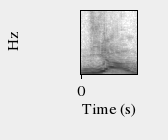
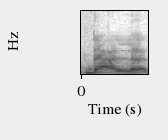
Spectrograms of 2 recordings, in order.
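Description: First: The diphthong starts with an i sound. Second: The diphthong starts with an e sound. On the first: The speaker calls it wrong. "nu este dial" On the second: The speaker calls it right. "dar deal"

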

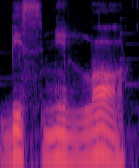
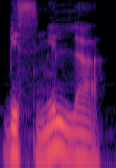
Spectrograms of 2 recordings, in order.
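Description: First: The l sound is pronounced thick and heavy. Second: The l sound is pronounced thin and light. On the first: The speaker calls it wrong. "and not" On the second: The speaker calls it right. "the Laam on the name of Allah subhanahu wa ta'ala will be pronounced in a thin sound"

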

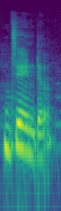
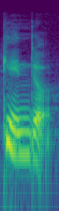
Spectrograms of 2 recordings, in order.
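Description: First: The word starts with a soft J sound. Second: The word starts with a hard G sound. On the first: The speaker calls it right. "It's gender" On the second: The speaker calls it wrong. "not gender"

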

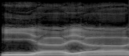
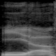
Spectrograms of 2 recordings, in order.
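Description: First: The vowel is stretched out long. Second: The vowel is kept short. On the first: The speaker calls it wrong. "অনেকে টেনে ফেলেন ভুলে, ইয়া ইয়া এভাবে বলে ফেলেন" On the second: The speaker calls it right. "না টেনে ইয়া ফা"

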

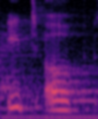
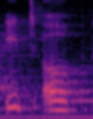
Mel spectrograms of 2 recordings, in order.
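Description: First: The two words are said separately. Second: The same.

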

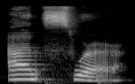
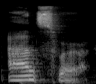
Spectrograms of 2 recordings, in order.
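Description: First: A 'w' sound is pronounced in the middle. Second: No 'w' sound is pronounced in the middle. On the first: The speaker calls it wrong. "It's not answer" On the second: The speaker calls it right. "that W is silent"

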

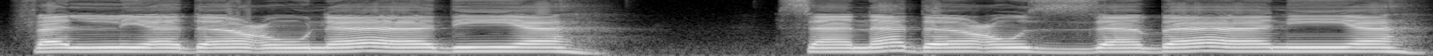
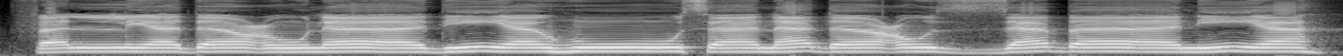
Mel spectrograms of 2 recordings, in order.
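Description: First: There is a stop after the second word. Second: The words run together with a lengthened link. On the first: "if we stopped at the end of this word and then we started at the following word" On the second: "Linking Mad is only there when you link up between the two words"

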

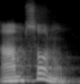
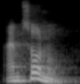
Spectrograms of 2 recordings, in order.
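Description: First: 'I am' is contracted into one syllable. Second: 'I am' is said as two full words.

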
